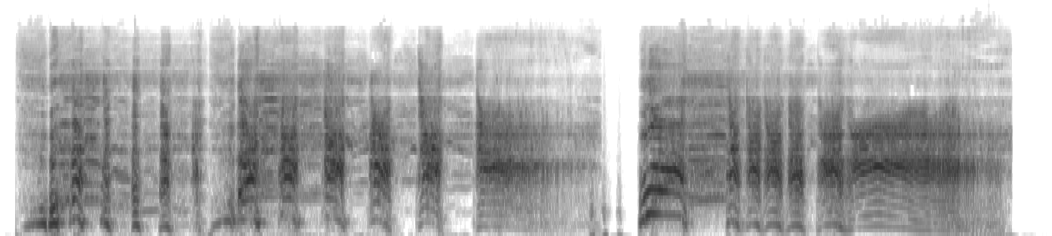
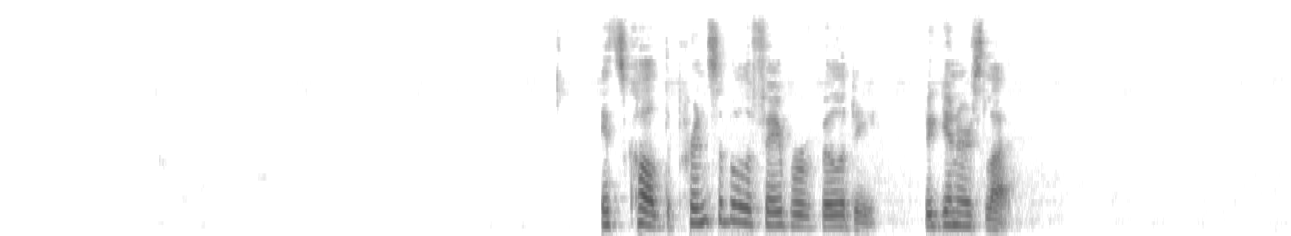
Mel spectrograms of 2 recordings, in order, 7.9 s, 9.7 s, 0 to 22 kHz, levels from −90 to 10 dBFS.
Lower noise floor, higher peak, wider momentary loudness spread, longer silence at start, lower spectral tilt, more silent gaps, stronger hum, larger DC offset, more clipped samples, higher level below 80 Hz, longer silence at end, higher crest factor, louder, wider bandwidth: second, -41 dBFS vs under -90 dBFS; first, -2 dBFS vs -16 dBFS; about the same, 11 LU vs 10 LU; second, 0.15 s vs 4.5 s; second, -2 dB/octave vs -3.5 dB/octave; neither; neither; neither; neither; first, -58 dBFS vs -86 dBFS; second, 0.3 s vs 2.1 s; second, 14 dB vs 24 dB; first, -15 LUFS vs -35 LUFS; second, 13.5 kHz vs 15.5 kHz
